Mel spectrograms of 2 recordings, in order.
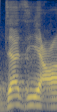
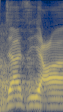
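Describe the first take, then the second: Both takes have the same delivery.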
